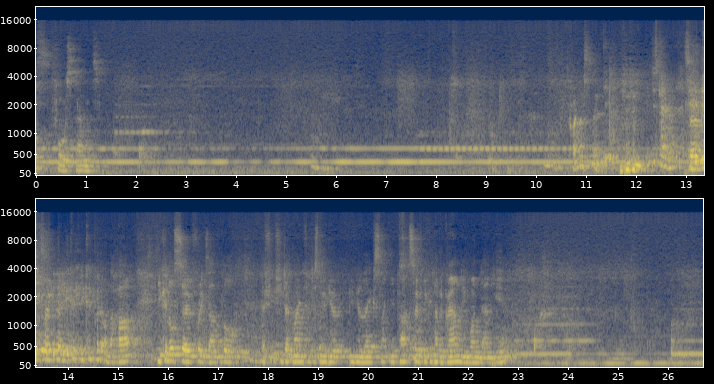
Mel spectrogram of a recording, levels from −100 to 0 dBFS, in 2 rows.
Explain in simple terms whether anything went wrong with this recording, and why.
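Nothing went wrong here: the signal holds steady the whole way, with no breaks, jumps or damage to the sound that a listener would notice.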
